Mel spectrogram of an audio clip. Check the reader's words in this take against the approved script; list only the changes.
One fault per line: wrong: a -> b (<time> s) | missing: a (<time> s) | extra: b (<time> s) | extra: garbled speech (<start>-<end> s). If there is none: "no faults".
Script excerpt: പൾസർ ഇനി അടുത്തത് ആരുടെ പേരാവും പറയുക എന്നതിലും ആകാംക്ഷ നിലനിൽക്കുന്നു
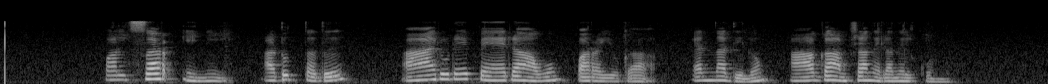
no faults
